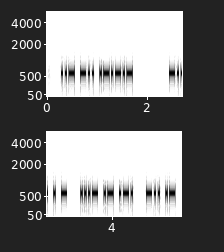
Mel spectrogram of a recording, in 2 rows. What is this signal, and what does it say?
Morse code, heard as a keyed tone, about 31 wpm, 600 Hz. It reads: UD. DET VAR DA
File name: Ferie QRQ 31wpm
